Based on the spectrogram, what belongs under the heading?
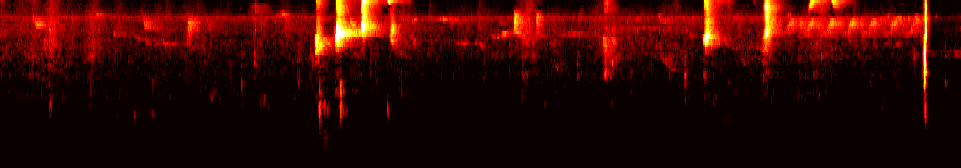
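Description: Birds chirping: a few sharp, high calls that sweep up and back down, the loudest about three seconds in and two more around seven seconds, over a steady background hiss. A single sharp click sounds just before the end.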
